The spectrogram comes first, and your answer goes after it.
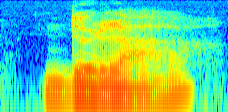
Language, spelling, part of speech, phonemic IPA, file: French, art, noun, /aʁ/, Fr-art.ogg
- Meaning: art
